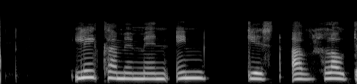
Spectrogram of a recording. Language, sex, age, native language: Icelandic, female, 10, Icelandic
